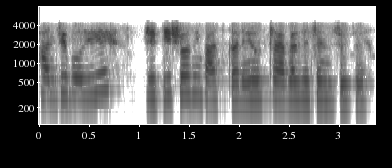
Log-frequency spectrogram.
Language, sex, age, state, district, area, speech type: Hindi, female, 30-45, Madhya Pradesh, Gwalior, rural, conversation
